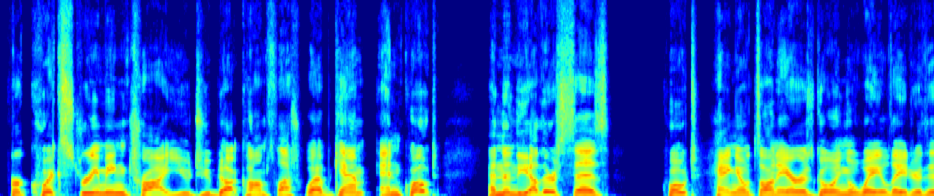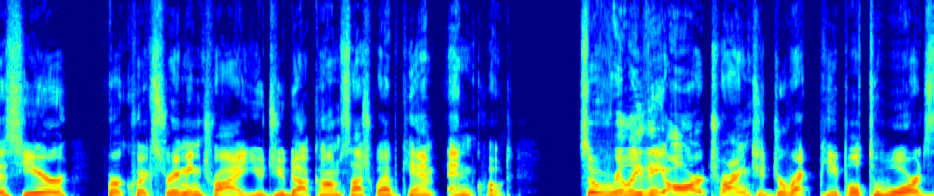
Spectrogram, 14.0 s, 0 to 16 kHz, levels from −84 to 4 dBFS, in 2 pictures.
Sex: male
